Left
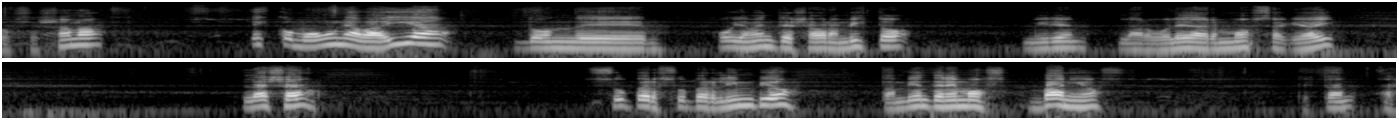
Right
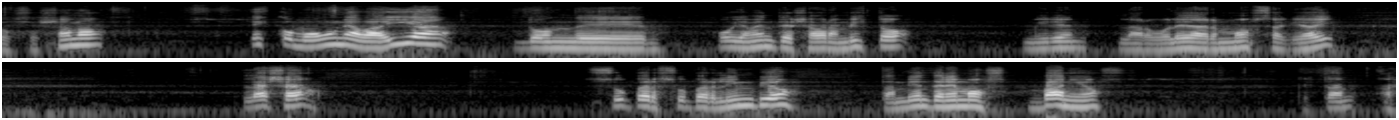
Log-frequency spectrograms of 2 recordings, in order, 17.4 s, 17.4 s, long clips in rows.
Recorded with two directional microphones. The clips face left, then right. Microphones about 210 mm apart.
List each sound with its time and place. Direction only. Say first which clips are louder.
0.2 s a man's voice: even; 5° right (ahead or behind); by 8.7 s 10° left (ahead or behind)
10.2 s a man's voice: left 4 dB; 20° left (ahead or behind)
12.4 s speech: left 3 dB; 10° left (ahead or behind)
16.8 s a sound: left 3 dB; 20° left (ahead or behind)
